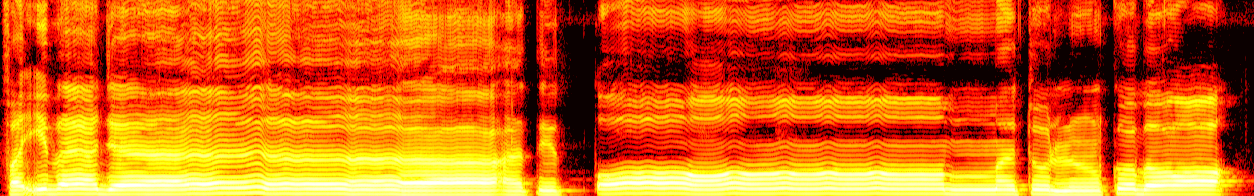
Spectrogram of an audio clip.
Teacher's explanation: مد لازم کو کلمی مثقل کو 3 سے 5 الف کے برابر کھینچ کر کے ادا کریں گے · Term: مد لازم کلمی مثقل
